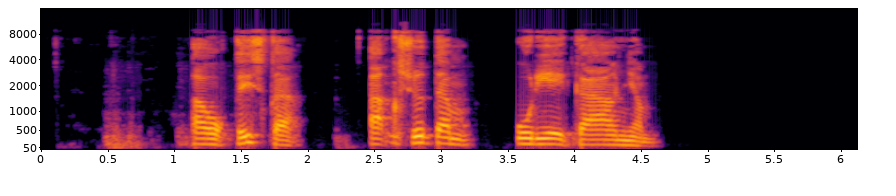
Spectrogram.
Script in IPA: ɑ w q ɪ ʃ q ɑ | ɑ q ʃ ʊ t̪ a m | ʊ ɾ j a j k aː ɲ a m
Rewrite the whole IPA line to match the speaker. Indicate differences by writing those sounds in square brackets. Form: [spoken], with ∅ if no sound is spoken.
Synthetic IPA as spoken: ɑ w q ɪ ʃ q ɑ | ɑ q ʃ ʊ t̪ a m | ʊ ɾ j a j k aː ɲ a m

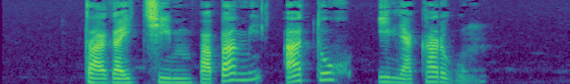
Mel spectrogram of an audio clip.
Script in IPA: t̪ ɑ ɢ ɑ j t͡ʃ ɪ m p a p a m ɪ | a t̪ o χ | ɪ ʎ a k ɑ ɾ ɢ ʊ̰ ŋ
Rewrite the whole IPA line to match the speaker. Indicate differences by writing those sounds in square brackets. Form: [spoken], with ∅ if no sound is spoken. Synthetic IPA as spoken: t̪ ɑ ɢ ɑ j t͡ʃ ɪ m p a p a m ɪ | a t̪ o χ | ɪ ʎ a k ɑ ɾ ɢ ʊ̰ ŋ

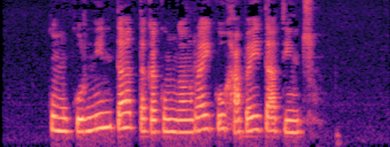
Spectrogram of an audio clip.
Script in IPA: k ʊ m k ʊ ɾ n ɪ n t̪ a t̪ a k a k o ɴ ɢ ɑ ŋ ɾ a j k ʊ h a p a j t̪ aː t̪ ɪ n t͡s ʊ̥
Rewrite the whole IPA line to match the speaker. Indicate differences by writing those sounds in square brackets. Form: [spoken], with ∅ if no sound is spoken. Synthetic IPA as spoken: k ʊ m k ʊ ɾ n ɪ n t̪ a t̪ a k a k o ɴ ɢ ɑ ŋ ɾ a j k ʊ h a p a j t̪ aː t̪ ɪ n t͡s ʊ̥

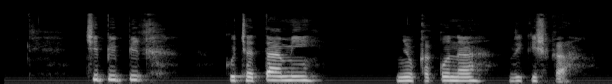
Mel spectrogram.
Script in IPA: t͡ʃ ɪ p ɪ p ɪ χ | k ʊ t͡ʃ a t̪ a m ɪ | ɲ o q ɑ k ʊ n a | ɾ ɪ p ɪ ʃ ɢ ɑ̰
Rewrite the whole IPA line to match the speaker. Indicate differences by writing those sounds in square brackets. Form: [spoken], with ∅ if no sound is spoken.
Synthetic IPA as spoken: t͡ʃ ɪ p ɪ p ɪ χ | k ʊ t͡ʃ a t̪ a m ɪ | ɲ o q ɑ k ʊ n a | ɾ ɪ [k] ɪ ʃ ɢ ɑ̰

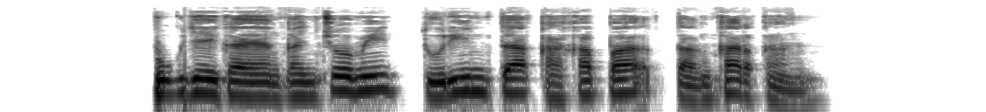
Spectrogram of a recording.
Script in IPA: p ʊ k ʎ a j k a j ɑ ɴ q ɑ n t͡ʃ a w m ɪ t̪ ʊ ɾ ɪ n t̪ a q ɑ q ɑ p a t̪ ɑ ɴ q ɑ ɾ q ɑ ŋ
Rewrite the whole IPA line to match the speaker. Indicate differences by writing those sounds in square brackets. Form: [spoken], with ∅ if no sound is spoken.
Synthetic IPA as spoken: p ʊ k ʎ a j k a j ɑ ɴ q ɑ n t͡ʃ a w m ɪ t̪ ʊ ɾ ɪ n t̪ a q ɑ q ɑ p a t̪ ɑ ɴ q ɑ ɾ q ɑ ŋ

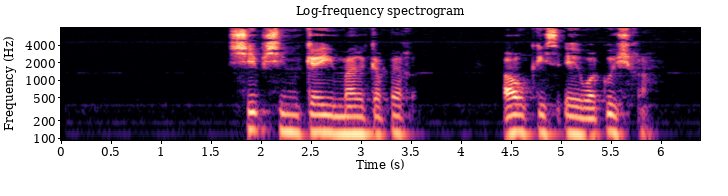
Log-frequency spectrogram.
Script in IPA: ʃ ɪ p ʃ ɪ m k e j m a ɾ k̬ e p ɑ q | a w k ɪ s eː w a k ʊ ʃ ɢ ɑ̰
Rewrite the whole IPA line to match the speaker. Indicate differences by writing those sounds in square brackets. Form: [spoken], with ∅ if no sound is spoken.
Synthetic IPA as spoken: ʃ ɪ p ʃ ɪ m k [a] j m a ɾ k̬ [a] p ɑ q | a w k ɪ s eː w a k ʊ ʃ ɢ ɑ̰

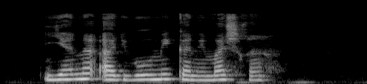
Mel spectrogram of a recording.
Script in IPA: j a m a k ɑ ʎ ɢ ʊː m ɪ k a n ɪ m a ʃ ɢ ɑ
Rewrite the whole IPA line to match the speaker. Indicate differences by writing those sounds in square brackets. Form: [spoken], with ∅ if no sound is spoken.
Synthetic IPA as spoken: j a [n] a [ʔ] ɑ ʎ ɢ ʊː m ɪ k a n ɪ m a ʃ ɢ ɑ

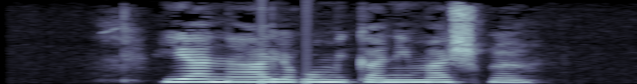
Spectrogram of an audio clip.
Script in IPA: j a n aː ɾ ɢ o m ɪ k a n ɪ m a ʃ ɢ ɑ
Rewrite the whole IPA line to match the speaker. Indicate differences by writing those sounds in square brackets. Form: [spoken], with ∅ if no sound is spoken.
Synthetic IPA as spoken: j a n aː [ʎ] ɢ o m ɪ k a n ɪ m a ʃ ɢ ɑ

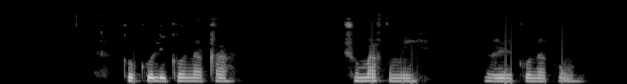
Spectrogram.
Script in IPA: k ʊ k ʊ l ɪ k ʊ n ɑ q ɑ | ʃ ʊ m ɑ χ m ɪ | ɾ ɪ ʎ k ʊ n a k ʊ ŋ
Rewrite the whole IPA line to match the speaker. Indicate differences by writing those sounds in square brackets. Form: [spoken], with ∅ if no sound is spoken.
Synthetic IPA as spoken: k ʊ k ʊ l ɪ k ʊ n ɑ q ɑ | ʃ ʊ m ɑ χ m ɪ | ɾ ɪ [ɾ] k ʊ n a k ʊ ŋ

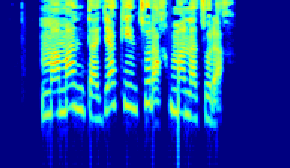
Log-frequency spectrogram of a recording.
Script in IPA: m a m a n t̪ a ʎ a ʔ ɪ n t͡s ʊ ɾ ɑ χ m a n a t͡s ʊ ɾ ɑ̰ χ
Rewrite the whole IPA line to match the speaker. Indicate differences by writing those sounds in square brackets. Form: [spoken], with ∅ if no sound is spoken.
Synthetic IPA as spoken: m a m a n t̪ a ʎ a [k] ɪ n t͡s ʊ ɾ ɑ χ m a n a t͡s ʊ ɾ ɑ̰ χ

